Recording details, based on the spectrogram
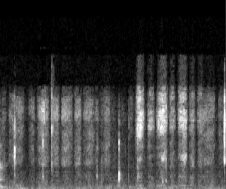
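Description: Pencil lead scribbled back and forth across the back of a sheet of paper, a soft raspy scratching in uneven bursts that is close and quiet, with no voices.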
